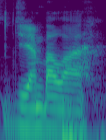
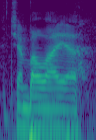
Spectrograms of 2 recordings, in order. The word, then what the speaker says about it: jambalaya: My man doesn't know how to pronounce Jambala. Jambalaya.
